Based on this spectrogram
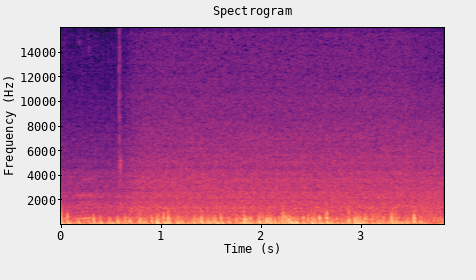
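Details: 2002 PT Cruiser after cleaning out the part blamed for overheating, AC refrigerant (R134) already topped off, AC cranked to max at idle: steady rushing blower roar over a low hum, no rattle or squeal; temperature gauge steady, AC blowing colder.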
